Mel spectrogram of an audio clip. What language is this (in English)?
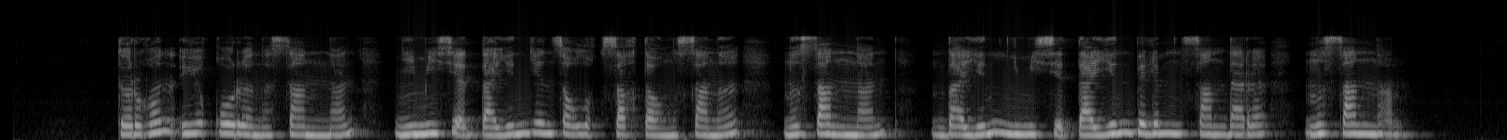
Kazakh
